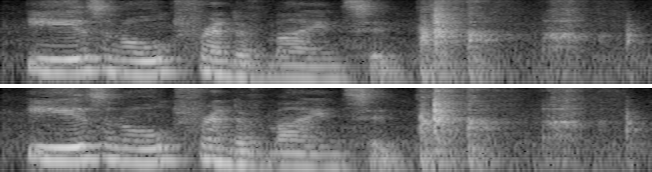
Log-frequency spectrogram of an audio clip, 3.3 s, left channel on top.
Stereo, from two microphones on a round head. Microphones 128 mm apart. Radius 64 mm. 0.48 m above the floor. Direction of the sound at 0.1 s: 20° left (ahead or behind).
